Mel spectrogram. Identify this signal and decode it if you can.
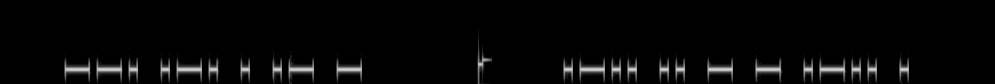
Morse code, heard as a keyed tone, about 15 wpm, 700 Hz. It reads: GREAT LITTLE
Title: Sets of 2 Words - New Word Drill - 15wpm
